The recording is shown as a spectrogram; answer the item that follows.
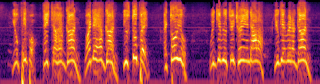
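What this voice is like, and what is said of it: Mock Chinese accent, self-described poor. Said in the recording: “I can't do a good Chinese accent anymore.”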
